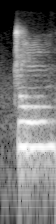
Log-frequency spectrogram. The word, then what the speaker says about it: zhong: Jadi teman-teman sering dengarnya cung sehingga tulisnya kan ZHUNG. 没有这样的汉语拼音. Langsung coret dari pikirannya teman-teman, 没有这样. Ya, saya juga udah coret. Jadi kalau dengar cung langsung ZHONG. Memang bacanya agak U, betul nggak?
